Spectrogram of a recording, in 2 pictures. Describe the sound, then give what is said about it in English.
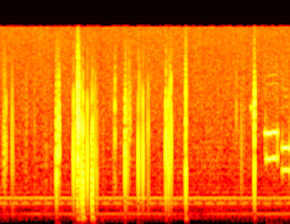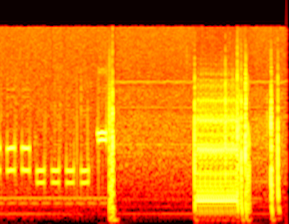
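Touch-tone telephone dialing: a quick, even run of short beeps stepping through different pitches, then a longer steady tone, over a faint electrical hum with scattered clicks. “Let's listen to that call again, starting with the last digit dialed.”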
